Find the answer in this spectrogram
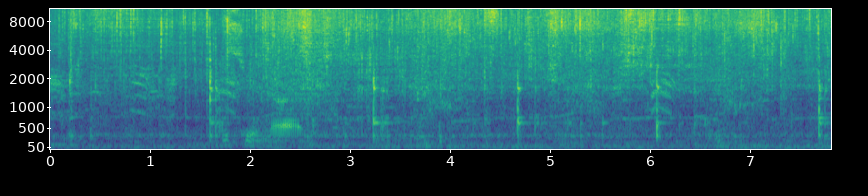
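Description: Raw chicken pieces sizzling in hot ghee in a clay handi as they are stirred with a wooden spoon. The spoon knocks against the pot about every second and a half over the steady sizzle.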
